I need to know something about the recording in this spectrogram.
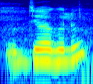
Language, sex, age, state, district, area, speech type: Telugu, female, 45-60, Andhra Pradesh, Bapatla, urban, spontaneous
